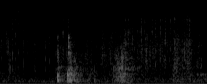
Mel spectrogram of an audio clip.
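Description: Faint crinkling of a clear plastic bag as the bagged magnetic base of a dial indicator set is handled, in a few short irregular rustles.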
